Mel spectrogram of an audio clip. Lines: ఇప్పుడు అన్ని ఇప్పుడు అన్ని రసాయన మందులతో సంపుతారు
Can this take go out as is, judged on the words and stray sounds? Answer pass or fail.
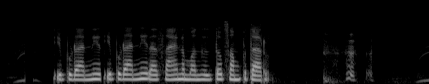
fail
